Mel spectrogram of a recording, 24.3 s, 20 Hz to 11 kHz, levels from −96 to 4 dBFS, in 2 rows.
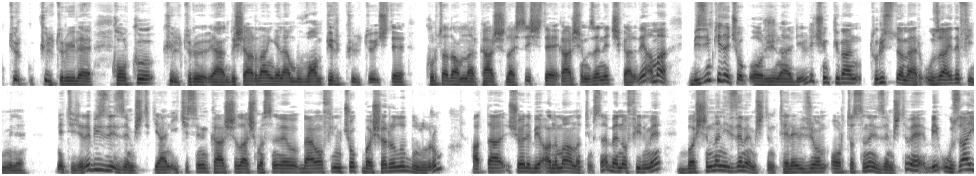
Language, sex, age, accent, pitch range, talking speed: Turkish, male, 50-69, native, 110-150 Hz, 155 wpm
